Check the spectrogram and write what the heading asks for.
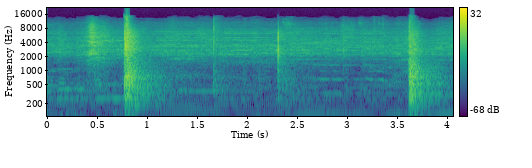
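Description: Feet landing on a wooden plyometric box during box jumps: two loud thuds about three seconds apart, about a second in and near the end, with a lighter knock between them. Background music plays throughout.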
